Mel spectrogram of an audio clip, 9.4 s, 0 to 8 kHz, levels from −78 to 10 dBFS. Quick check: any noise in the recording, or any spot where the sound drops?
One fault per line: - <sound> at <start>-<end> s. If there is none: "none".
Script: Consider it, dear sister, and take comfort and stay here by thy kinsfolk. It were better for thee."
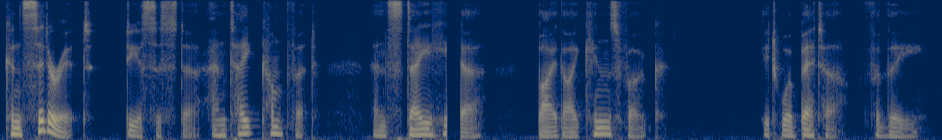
- dropout at 4.5-4.6 s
